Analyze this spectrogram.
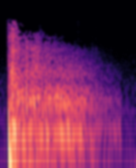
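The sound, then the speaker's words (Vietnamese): A gunshot sound effect as a trigger is pulled: one sharp, loud crack followed by a broad rumbling tail that slowly fades away. “Cuối cùng, cô ta nhanh chóng bóp cò.”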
